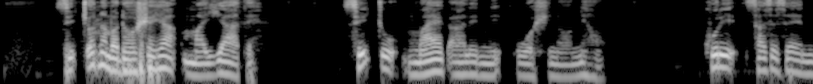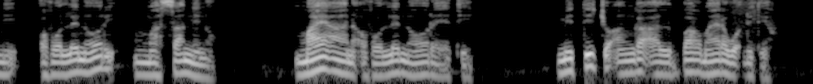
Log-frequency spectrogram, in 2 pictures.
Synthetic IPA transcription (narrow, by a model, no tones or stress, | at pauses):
sɪt͡ʃʼːɔnːɐbɐd̪o̞ːʃːɛhɪamɐjːaːt̪ɛ | sɪt͡ʃʼːʊmɐjɛkʼaːlɪnːɪwɔʃːɪnoːnːɪɦɔ | kʊɾɪsɐsɛse̞ːnːɪ̰ | ɔfɔlːɛno̞ːɾɪ̰ | mɐsːɐnːɪnɔ | mɐjaːnɐ̰ʔɔfɔlːɛnoːɾḛːt̪ɪ | mɪt̪ːɪt͡ʃːɔ̰ʔɐŋɡɐːlbːamɐjɾɐwɔɗːɪt̪ɪjɔ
